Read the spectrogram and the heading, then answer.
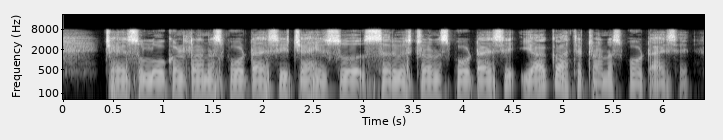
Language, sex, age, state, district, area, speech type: Kashmiri, male, 30-45, Jammu and Kashmir, Budgam, rural, spontaneous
